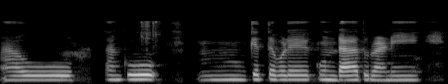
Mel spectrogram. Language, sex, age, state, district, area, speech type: Odia, female, 30-45, Odisha, Jagatsinghpur, rural, spontaneous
